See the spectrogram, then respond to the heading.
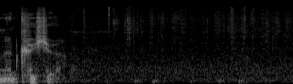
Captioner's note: crackling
